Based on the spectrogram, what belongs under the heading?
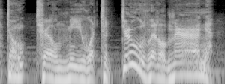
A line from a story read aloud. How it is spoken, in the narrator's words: I roared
